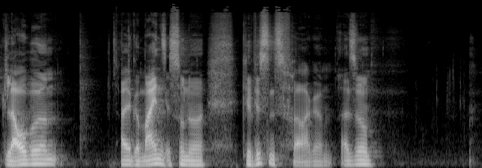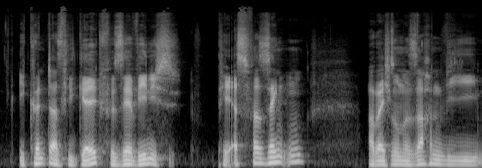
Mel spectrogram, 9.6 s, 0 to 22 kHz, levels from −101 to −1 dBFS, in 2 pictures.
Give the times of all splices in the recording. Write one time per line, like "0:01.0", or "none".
0:01.6
0:05.4
0:08.7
